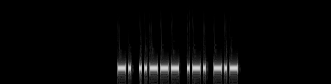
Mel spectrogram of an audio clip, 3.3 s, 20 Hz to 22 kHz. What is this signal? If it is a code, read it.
Morse code, heard as a keyed tone, about 45 wpm, 690 Hz. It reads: N2RK
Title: USA Call Signs - 4 Characters - 3x Character Spacing - 45wpm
